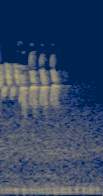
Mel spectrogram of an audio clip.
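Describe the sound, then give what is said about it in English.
A spring bird sings a quick series of bright, high chirping notes, about five in a rapid run, clear over a low steady background rumble, then the song fades out. “It's not up to me, it's up to the birds and their performance and how they're feeling.”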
